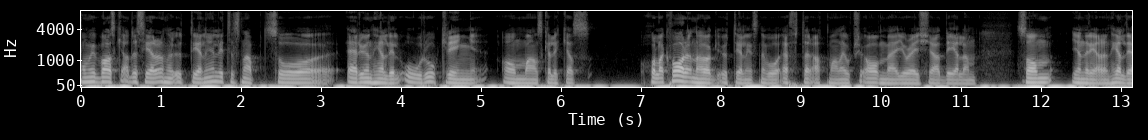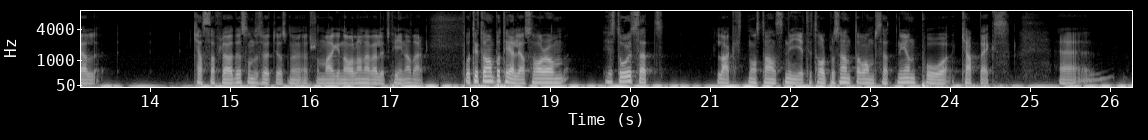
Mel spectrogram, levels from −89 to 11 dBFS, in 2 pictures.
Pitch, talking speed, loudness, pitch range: 110 Hz, 165 wpm, -25 LUFS, 100-125 Hz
